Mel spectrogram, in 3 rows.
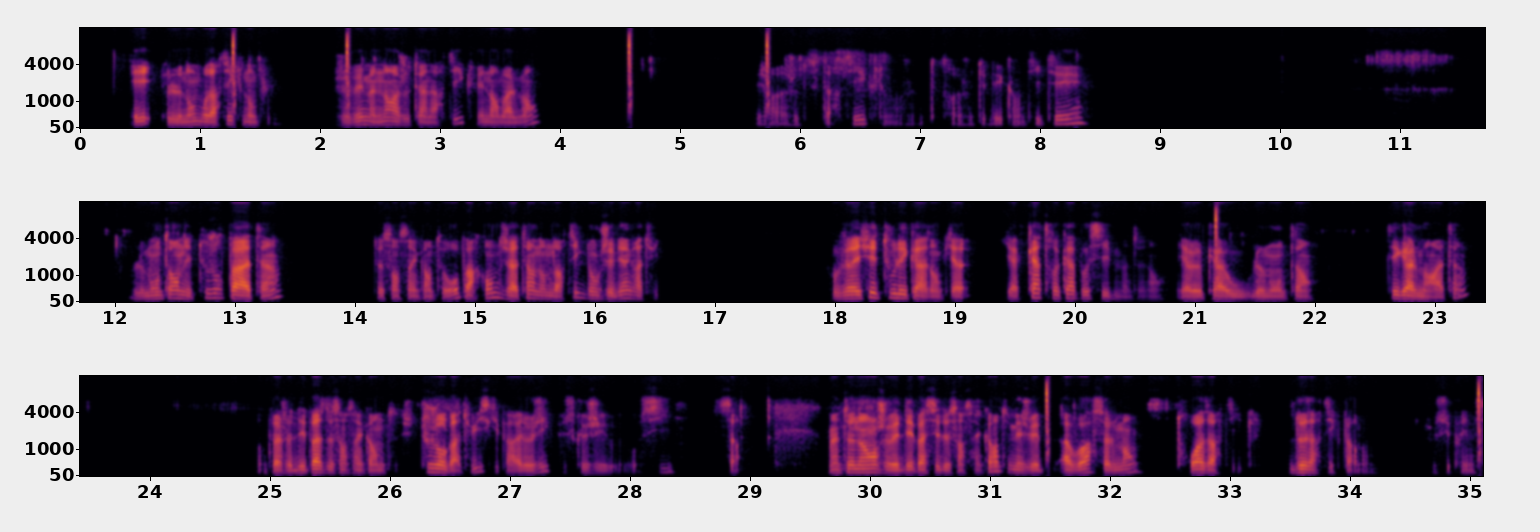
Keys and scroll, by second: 7.9 Return, 9.1 shift+é, 9.6 Return, 22.9 shift+-, 23.1 Return, 33.2 Return, 33.3 Delete.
